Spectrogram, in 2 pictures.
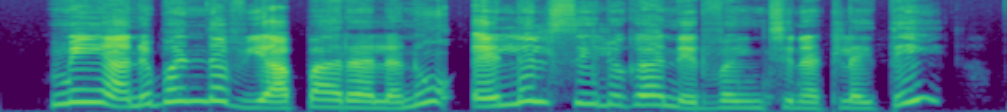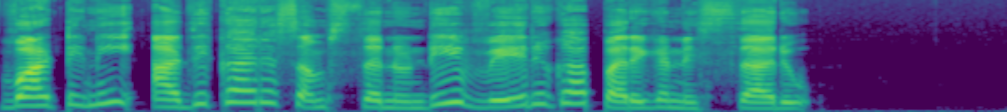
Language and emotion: Telugu, neutral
